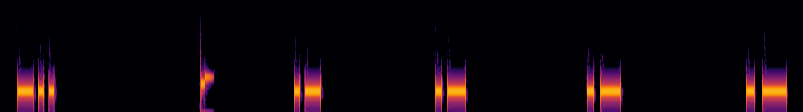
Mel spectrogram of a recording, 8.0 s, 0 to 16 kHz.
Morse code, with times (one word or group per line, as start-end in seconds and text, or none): 0.2-0.5 D
2.9-7.9 AAAA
